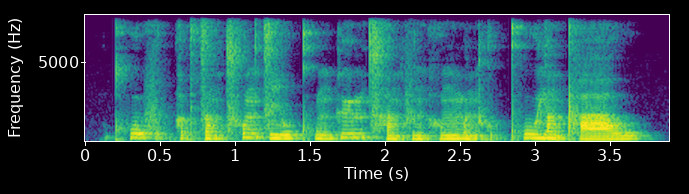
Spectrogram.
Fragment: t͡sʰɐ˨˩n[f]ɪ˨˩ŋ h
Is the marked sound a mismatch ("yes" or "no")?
no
